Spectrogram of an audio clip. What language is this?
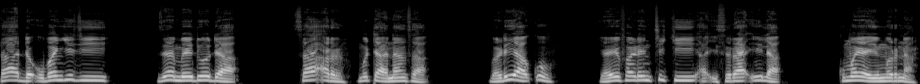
Hausa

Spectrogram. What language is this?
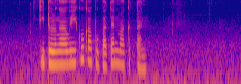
Javanese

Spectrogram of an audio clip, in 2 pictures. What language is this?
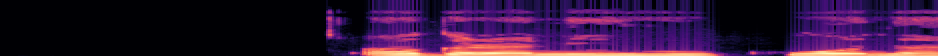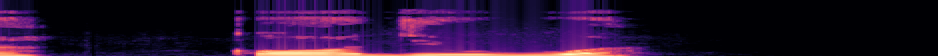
Igbo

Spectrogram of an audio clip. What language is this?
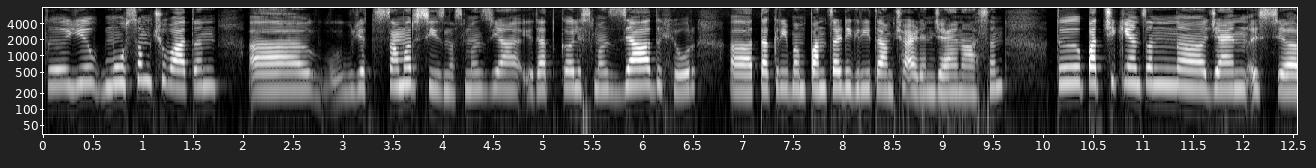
Kashmiri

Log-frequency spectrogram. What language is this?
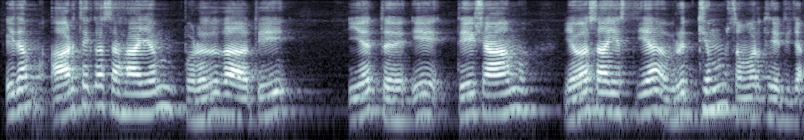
Sanskrit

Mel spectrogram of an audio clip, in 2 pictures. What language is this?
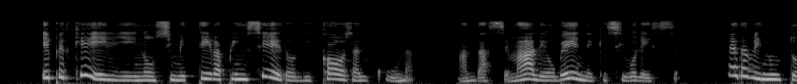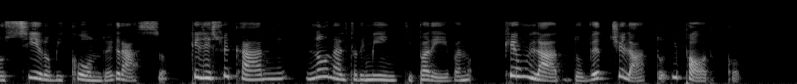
Italian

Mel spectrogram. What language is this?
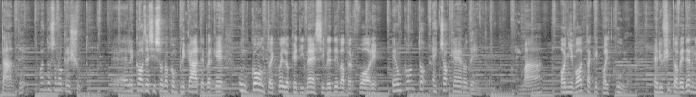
Italian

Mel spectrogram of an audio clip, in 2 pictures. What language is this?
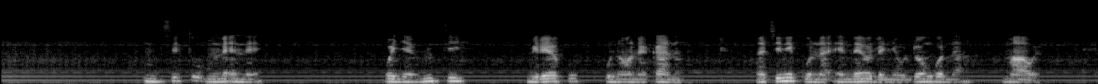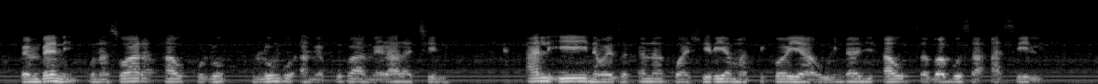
Swahili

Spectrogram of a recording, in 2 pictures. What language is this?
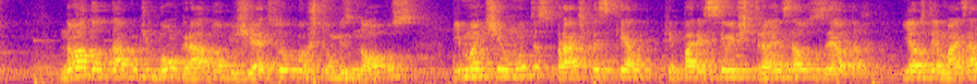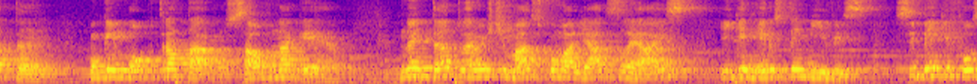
Portuguese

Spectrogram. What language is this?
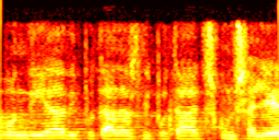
Catalan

